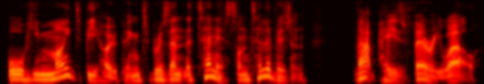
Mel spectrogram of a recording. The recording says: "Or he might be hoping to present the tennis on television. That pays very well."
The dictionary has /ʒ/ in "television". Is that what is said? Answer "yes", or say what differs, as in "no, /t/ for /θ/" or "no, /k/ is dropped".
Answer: yes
